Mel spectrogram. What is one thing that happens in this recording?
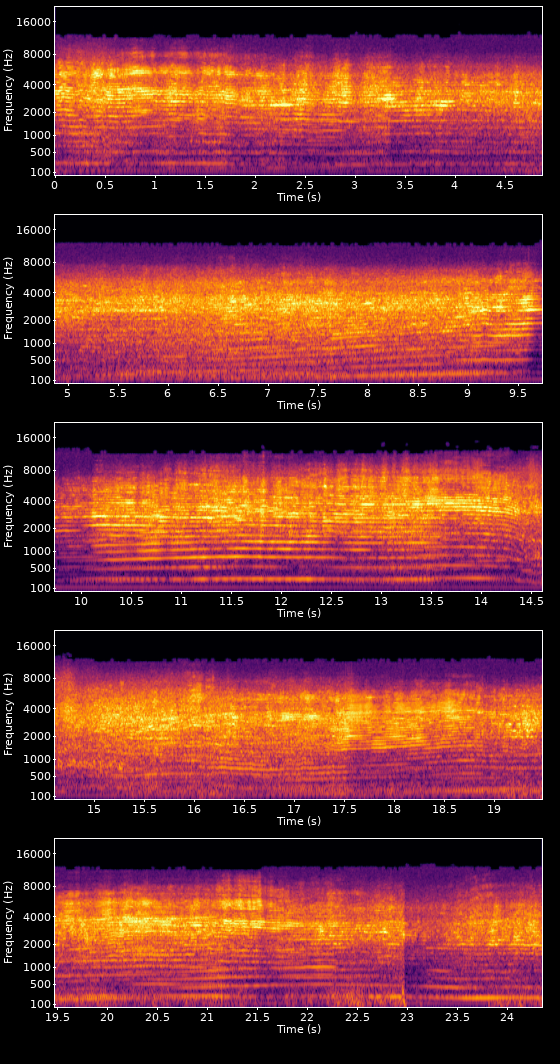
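A kart engine buzzes loudly, its pitch rising and falling as it speeds up and slows down.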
